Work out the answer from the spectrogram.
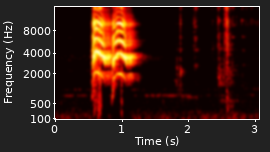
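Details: Two sharp, harsh screeches from a Rose-ringed parakeet, closely paired, followed by faint background clicks and rustles.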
